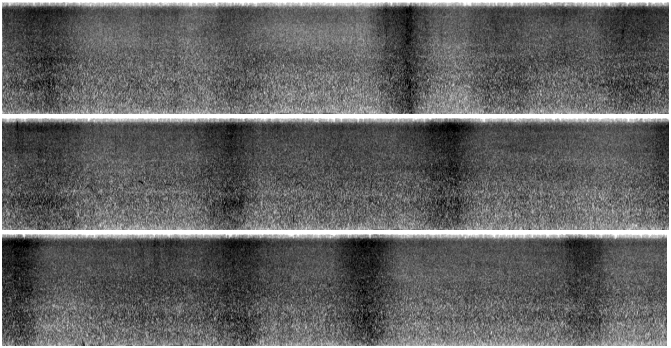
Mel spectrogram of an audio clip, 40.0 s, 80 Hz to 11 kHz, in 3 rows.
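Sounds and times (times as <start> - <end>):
ocean waves breaking: 0.0 - 39.9
wind on microphone: 20.7 - 34.7.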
